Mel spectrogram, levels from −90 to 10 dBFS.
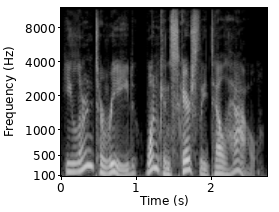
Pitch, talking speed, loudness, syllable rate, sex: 155 Hz, 195 wpm, -17 LUFS, 5.2 syllables/s, male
